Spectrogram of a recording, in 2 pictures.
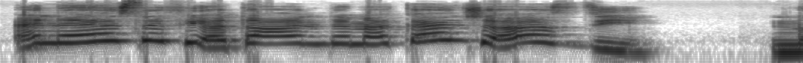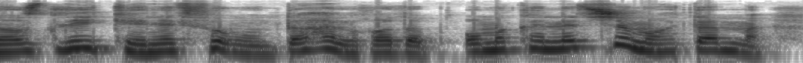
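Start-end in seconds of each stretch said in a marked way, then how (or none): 0.1-2.3 fake innocence. Boy apologizing to the angry guest, fake-innocent child voice. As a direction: play the sweet innocent child, drawing it out. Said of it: "ياسين ببراءة مزيفة".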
